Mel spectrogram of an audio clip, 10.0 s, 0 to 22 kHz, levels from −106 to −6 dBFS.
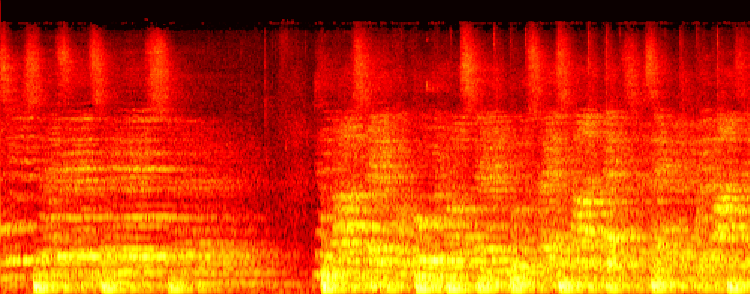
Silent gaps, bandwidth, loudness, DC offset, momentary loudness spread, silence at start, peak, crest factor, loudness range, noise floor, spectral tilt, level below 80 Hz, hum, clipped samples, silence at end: none; 14 kHz; -25 LUFS; under 0.1%; 11 LU; 0 s; -6 dBFS; 20 dB; 5 LU; -50 dBFS; -7 dB/octave; -36 dBFS; none; under 0.1%; 0 s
